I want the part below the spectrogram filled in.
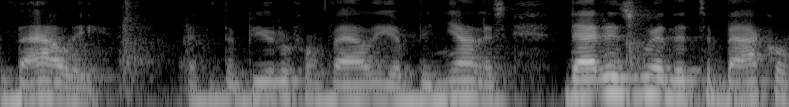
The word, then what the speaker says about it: Viñales: which means Viñales Valley. Viñales is spelled V as in victory, I, N, that's the N with the little mm-hmm. dito on top of it, A-L-E-S, Valley of Viñales.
